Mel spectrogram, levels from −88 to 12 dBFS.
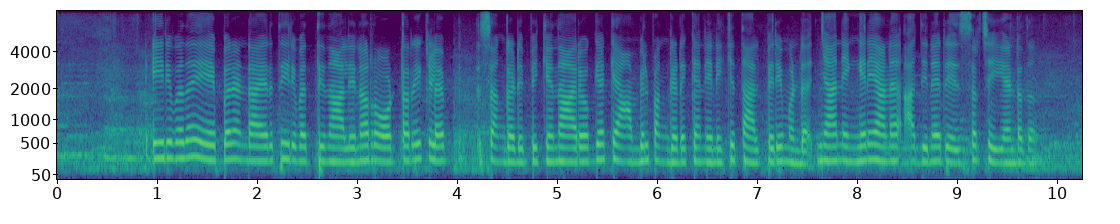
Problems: none marked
